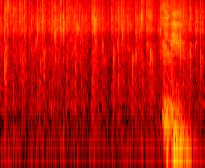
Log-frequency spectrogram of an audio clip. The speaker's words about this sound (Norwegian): Skal vi klappe for det?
